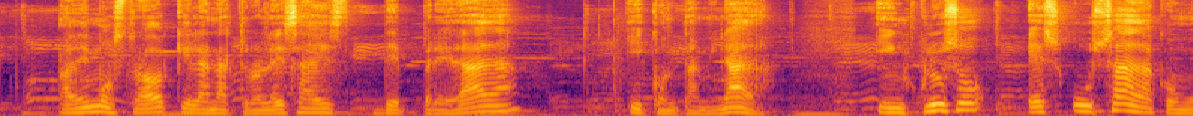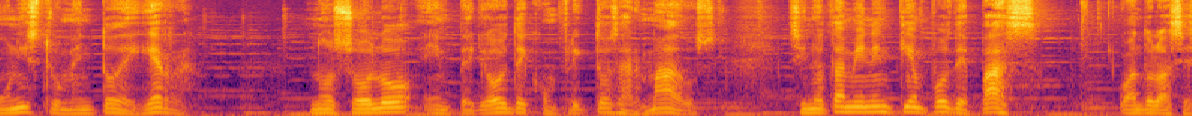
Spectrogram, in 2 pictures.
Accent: Colombia; con todo el quehacer de nosotros como colombianos

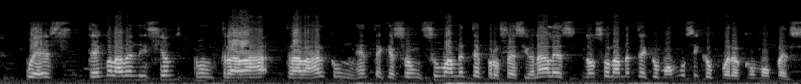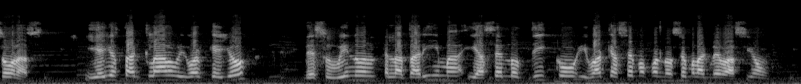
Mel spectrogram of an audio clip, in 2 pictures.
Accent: New York City, New York, United States; now in Los Angeles, United States; porque estoy viviendo en Los Ángeles, aunque soy de Nueva York y vivo y estoy en Nueva York muy a menudo

